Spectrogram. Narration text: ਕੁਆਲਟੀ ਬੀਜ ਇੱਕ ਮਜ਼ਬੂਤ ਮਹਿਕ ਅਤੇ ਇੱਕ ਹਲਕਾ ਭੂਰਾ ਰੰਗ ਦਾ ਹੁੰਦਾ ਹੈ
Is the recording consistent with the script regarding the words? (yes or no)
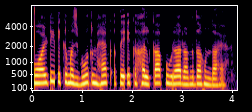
no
